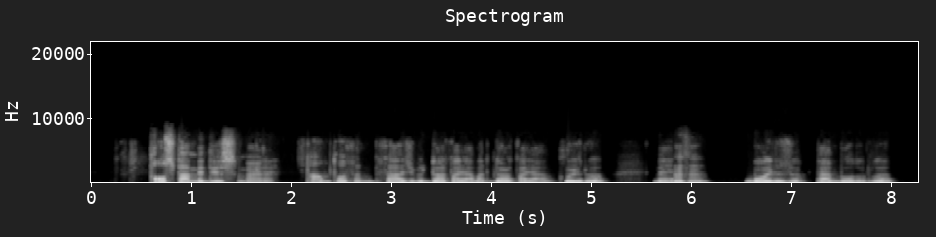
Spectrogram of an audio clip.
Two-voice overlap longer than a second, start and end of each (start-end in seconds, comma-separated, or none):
none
